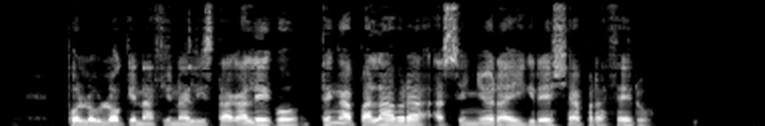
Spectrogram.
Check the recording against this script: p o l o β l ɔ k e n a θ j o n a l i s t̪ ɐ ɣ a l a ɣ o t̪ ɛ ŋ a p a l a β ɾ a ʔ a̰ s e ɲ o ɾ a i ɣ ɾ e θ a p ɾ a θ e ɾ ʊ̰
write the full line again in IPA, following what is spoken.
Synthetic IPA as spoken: p o l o β l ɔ k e n a θ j o n a l i s t̪ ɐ ɣ a l e ɣ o t̪ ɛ ŋ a p a l a β ɾ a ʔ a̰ s e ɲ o ɾ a i ɣ ɾ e ʃ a p ɾ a θ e ɾ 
